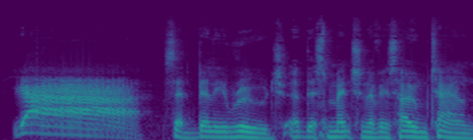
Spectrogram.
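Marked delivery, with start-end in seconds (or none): 0.1-1.1 aggressive cheer. A narrator's reading. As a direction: shout like picking a fight. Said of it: "a cheer with what sounded like the offer of a fight".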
